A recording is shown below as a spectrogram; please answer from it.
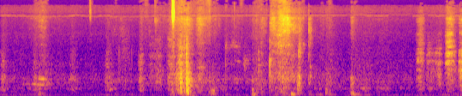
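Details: Alaskan Malamute at play with a tennis ball in bed, quick breathy panting with a sharp thump near the middle, then further huffing breaths and rustling of bedding in a small indoor room.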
